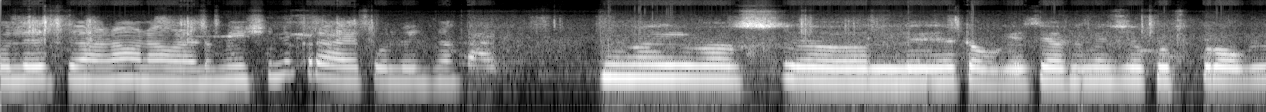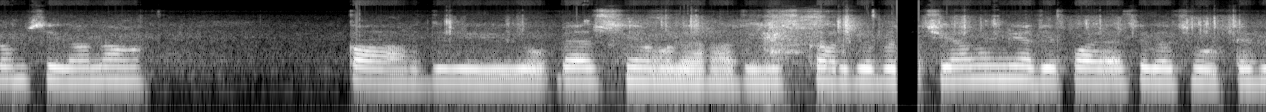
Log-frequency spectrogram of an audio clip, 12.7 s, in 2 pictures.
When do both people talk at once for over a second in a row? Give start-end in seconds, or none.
none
